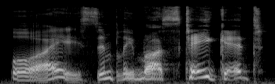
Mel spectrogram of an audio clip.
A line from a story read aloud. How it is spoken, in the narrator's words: cried the very old man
